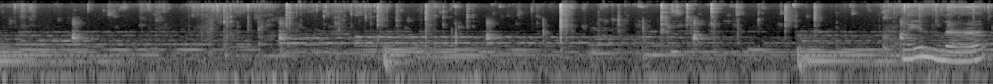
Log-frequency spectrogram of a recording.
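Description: A paintbrush swishes and taps in a water cup to rinse out black paint, soft irregular clinks and drips close by, with a voice heard briefly near the end.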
